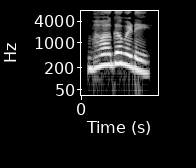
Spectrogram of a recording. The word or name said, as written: ಭಾಗವಡೆ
